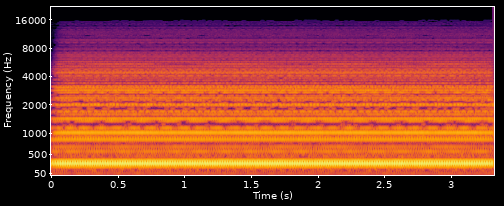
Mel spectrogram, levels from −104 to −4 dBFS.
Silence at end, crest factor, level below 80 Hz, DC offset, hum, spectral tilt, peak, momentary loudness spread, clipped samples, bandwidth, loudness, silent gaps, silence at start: 0 s; 10 dB; -46 dBFS; under 0.1%; none; -4 dB/octave; -2 dBFS; 0 LU; under 0.1%; 9.8 kHz; -13 LUFS; none; 0 s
